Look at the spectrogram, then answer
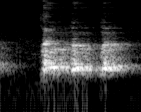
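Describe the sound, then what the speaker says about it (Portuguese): A dog indoors in an apartment barks two or three times in quick succession, loud and close, each bark short and sharp with a brief gap between. "Gente, tem um cachorro no apartamento."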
